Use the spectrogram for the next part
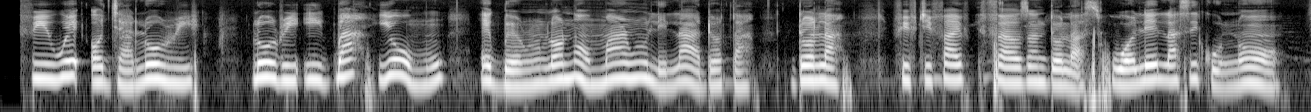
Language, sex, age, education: Yoruba, female, 15-29, secondary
